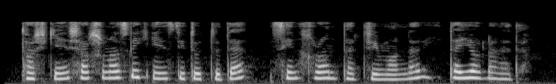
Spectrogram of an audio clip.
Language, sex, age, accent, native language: Uzbek, female, 18-24, Samarqand, Uzbek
